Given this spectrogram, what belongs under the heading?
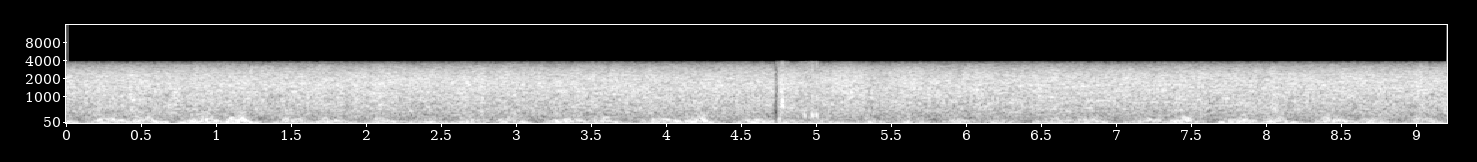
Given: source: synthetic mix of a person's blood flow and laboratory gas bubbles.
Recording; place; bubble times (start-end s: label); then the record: Doppler ultrasound of blood flow; precordium
4.73-4.81 s: bubbles
4.88-5.04 s: bubbles
From the record:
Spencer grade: 1 (occasional bubble signal discernible with the cardiac motion signal, with majority of cardiac periods free of bubbles); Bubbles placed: anywhere in the cardiac cycle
